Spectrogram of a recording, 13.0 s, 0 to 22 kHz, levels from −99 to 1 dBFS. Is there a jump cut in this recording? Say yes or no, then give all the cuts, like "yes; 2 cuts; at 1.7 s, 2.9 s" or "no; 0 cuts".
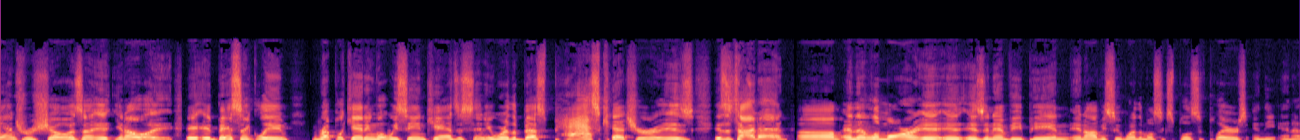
yes; 2 cuts; at 1.8 s, 7.9 s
